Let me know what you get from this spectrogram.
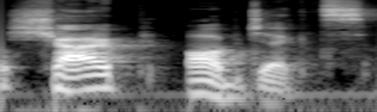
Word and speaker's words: Sharp Objects: E outra série que eu assisti antiga, que eu fui assistir só o ano passado, foi Shark Object. Shark Object. Falei certo? Sharp Objects. É, é isso aí.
